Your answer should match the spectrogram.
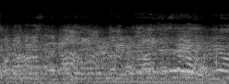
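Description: Several voices talking over one another at once, a babble of overlapping speech in a large chamber.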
